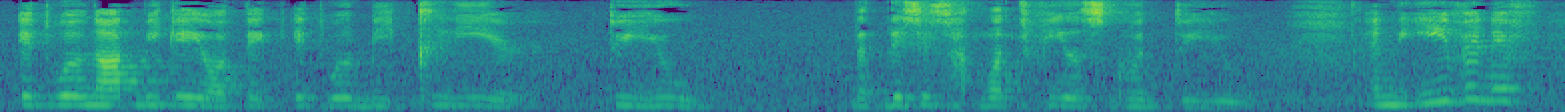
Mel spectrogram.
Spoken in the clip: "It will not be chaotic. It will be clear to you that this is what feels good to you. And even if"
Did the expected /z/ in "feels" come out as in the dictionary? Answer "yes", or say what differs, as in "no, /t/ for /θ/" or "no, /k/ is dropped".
no, /s/ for /z/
